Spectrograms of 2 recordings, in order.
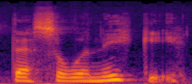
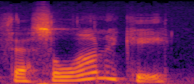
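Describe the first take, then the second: First: It is pronounced the way Greeks say it. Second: It is pronounced the usual American way. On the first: The speaker calls it right. "It's Thessaloniki" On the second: The speaker calls it wrong. "here in America we pronounce the city Thessaloniki"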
